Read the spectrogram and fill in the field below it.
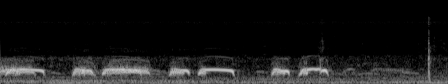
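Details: Spotted doves, a decoy bird meeting a wild one in a trapping setting, give mellow, hollow coos in short paired bursts, several phrases close together with brief gaps, then fading, softer notes and a sharp click near the end.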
